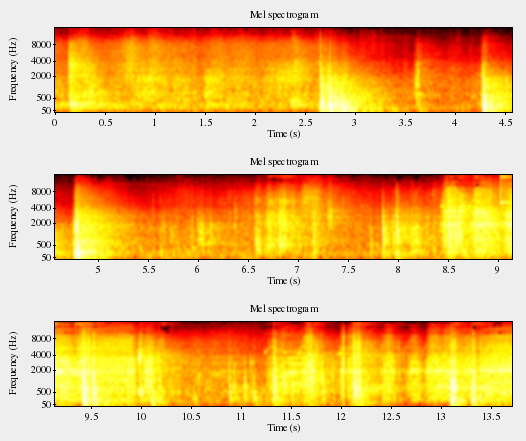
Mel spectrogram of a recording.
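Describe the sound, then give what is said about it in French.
Metal clatter and scraping as a zinc lid is closed onto the inner zinc casing of a coffin. Several knocks and thumps are followed by a brief quiet gap, then ongoing rustling, bumping and clanking. “Là, on referme le couvercle.”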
